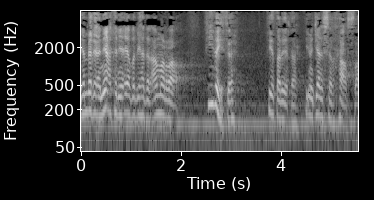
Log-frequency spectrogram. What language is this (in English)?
Arabic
